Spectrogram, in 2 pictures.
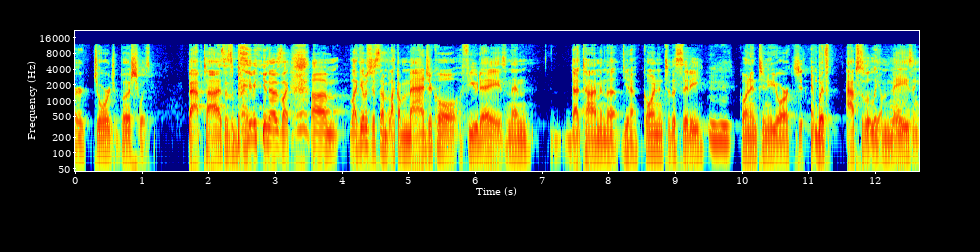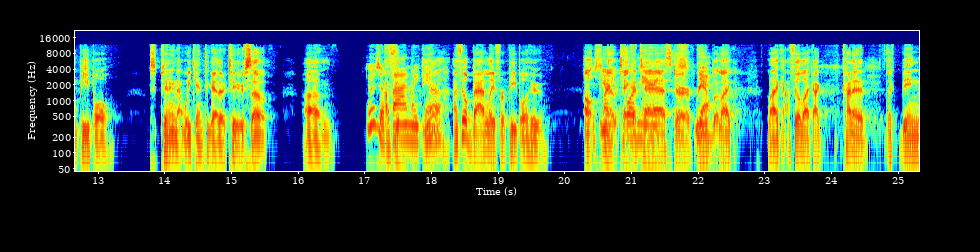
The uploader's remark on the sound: This conversation was recorded at The Micah Center in front of a small audience during the LTM All Day event.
